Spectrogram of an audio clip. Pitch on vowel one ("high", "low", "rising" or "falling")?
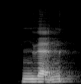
low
